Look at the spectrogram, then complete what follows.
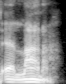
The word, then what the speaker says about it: Atlanta: Anyway, and it's, by the way, for the Chicagoans out there that y'all don't pronounce y'all R's, we don't pronounce the T in Atlanta. It's Atlanta.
